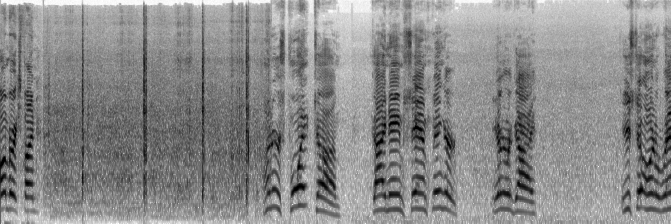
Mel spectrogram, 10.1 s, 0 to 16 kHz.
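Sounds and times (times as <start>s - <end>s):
skateboard wheels rolling on pavement: 0.0s - 10.0s
skateboard clacks: 0.6s - 4.0s.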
